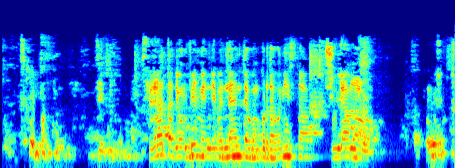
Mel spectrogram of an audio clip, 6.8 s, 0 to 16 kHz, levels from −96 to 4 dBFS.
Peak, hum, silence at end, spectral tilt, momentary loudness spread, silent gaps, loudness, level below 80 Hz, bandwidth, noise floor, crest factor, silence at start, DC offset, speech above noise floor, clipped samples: -2 dBFS; none; 0 s; -4.5 dB/octave; 18 LU; none; -17 LUFS; -54 dBFS; 8 kHz; -53 dBFS; 16 dB; 0.05 s; under 0.1%; 36 dB; under 0.1%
